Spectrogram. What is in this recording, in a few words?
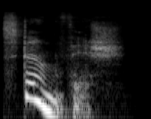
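"stonefish", English, British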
